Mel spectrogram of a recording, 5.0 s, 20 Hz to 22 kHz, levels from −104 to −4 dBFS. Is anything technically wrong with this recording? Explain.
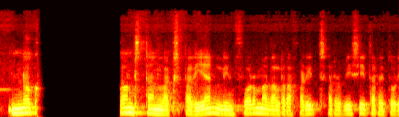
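Yes. From 0.47 to 1.53 s the speech halts. The last sound trails off briefly, then 0.95 s of silence follows, and it resumes exactly where it stopped, now 1.03 s late. This call audio freeze likely came from delayed packets emptying the jitter buffer.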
